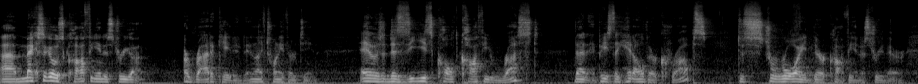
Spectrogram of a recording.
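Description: Somewhat breathy, a man speaks at a very fast pace with a medium pitch and ordinary pitch variation. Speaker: coffee roaster and cafe owner. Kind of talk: casual interview chat.

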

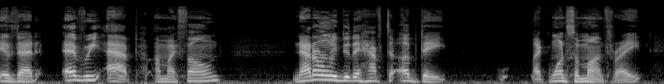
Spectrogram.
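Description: A man with a normal speaking voice talks at a moderate pace, his pitch fairly high and his intonation lively. The recording is very clean, with a silent background. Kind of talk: casual banter podcast rant.

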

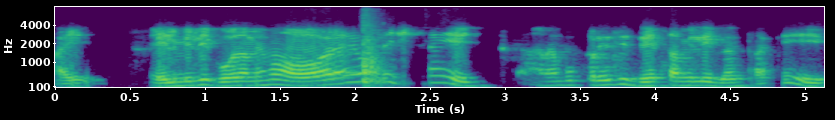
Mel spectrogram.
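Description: Delivered at a very fast pace, the speech carries lively intonation. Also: man, fairly high pitch for a man. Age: 30s. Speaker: American football coach. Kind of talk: casual interview chat.

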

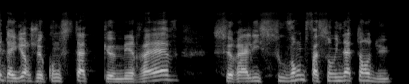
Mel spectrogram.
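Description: Against a quiet background, a man with a high pitch speaks at a moderate pace with ordinary pitch variation, the sound dry and close with no echo. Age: 70s. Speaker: retired defence engineer and civil servant. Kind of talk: interview. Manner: halting.

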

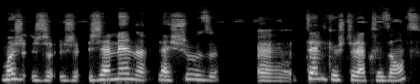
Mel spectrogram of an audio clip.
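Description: A woman speaks at a medium pitch with ordinary pitch variation. The sound is dry and close, with no echo. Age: 30s. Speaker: yoga retreat agency founder. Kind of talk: interview. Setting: Instagram live. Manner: halting, many fillers and repetitions.

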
